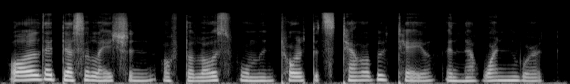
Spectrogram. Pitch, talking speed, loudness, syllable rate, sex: 180 Hz, 160 wpm, -20 LUFS, 4.4 syllables/s, female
